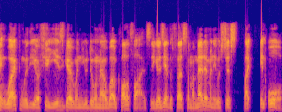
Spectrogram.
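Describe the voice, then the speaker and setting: With an Australian accent, a man speaks at a very fast pace in a very deep, low voice, his intonation fairly even and hardly any pauses. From Australia, South Australia. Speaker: baseball academy coach and interviewer. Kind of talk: casual interview chat.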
